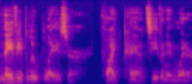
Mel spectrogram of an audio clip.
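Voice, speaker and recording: The pitch of this man's voice is medium. It rises and falls in an ordinary way. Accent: American. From Iowa, US Midwest. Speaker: cabaret singer. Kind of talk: interview.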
